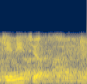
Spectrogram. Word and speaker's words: Dionysios: name is Father Dionysios. Father Dionysios, like Dionysus. Or no? Yes, Is it different? Yes. Dionysus is more than a Raspian pronunciation. Okay. But Dionysios is the Greek pronunciation.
